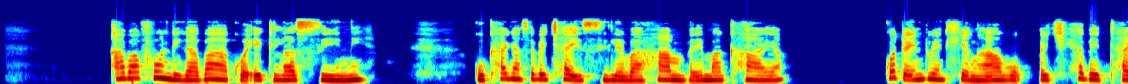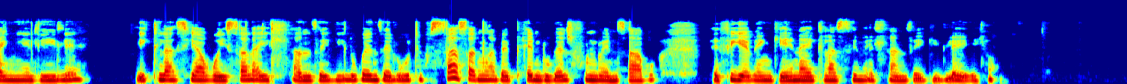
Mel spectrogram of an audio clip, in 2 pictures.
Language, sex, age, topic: North Ndebele, female, 36-49, education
